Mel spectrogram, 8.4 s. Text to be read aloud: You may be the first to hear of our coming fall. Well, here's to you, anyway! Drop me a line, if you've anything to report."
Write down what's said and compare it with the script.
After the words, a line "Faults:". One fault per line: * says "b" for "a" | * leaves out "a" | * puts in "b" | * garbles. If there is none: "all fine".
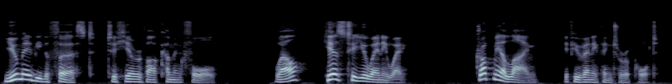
You may be the first to hear of our coming fall. Well, here's to you, anyway! Drop me a line, if you've anything to report."
Faults:
all fine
